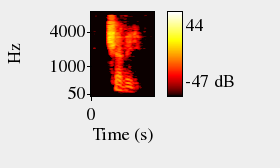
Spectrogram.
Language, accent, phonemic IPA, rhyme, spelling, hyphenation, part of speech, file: English, Southern England, /ˈt͡ʃɛvi/, -ɛvi, chevy, che‧vy, noun / verb, LL-Q1860 (eng)-chevy.wav
- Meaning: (noun) 1. A hunt or pursuit; a chase 2. A cry used in hunting 3. The game of prisoners' bars; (verb) 1. To chase or hunt 2. To vex or harass with petty attacks 3. To maneuver or secure gradually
